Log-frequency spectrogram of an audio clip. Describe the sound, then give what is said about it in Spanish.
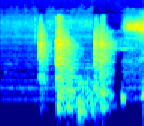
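A chair is lifted and shifted, producing a quick series of wooden bumps, scuffs and scraping knocks over about two seconds, with no one speaking. “Para los que nos escuchan, o sea, todos, porque no hemos subido nada de esto a YouTube, acabo de levantar mi silla”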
